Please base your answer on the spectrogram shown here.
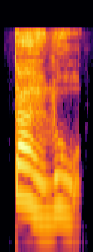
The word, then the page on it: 带路: dài lù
